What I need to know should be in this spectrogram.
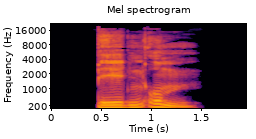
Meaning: inflection of umbilden: 1. first/third-person plural present 2. first/third-person plural subjunctive I
- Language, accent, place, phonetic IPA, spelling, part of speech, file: German, Germany, Berlin, [ˌbɪldn̩ ˈʊm], bilden um, verb, De-bilden um.ogg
